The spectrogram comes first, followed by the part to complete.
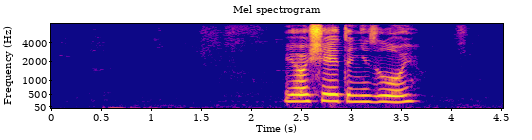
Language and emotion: Russian, neutral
